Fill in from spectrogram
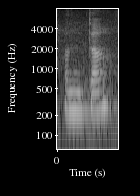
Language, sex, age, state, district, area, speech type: Kannada, female, 18-30, Karnataka, Davanagere, rural, spontaneous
